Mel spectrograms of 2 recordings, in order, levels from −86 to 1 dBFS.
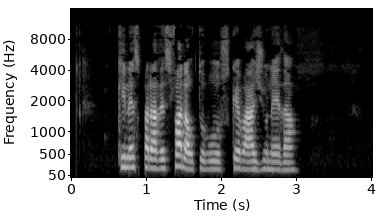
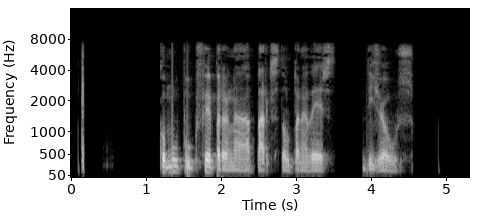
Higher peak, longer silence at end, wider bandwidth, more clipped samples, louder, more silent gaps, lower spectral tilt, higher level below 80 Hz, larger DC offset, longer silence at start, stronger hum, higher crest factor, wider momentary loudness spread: about the same, -4 dBFS vs -2 dBFS; first, 1 s vs 0.75 s; first, 11.5 kHz vs 7.8 kHz; neither; about the same, -23 LUFS vs -21 LUFS; second, none vs 0.21-0.42 s, 0.58-1.19 s, 3.56-3.88 s; second, -3.5 dB/octave vs -5 dB/octave; second, -78 dBFS vs -58 dBFS; neither; first, 0.65 s vs 0.15 s; neither; about the same, 22 dB vs 22 dB; second, 13 LU vs 16 LU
